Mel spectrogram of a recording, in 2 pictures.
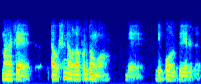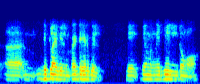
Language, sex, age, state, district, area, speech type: Bodo, male, 18-30, Assam, Kokrajhar, rural, conversation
